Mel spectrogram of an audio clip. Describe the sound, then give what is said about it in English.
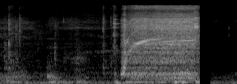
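An electric whisk whips egg whites with sugar toward soft peaks: a loud, steady motor whir bursts in for under a second and cuts off abruptly, with quieter kitchen background before and after. “Two tablespoons of sugar to the egg whites. And then we're gonna whisk them up as though we're making a meringue.”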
